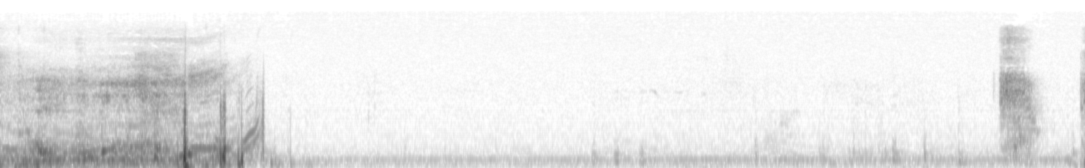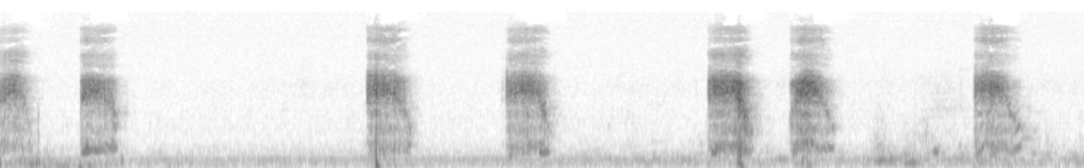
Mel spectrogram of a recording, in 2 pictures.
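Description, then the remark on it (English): Voices imitate seal calls together on a count of three, a run of about eight short, breathy barking bursts, mostly in quick pairs. They follow a brief loud jumble of noise and several seconds of near-quiet. “Seals make noises. Let's have an argument over it.”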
